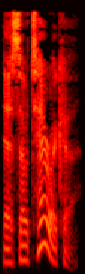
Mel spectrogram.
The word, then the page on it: esoterica: British English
